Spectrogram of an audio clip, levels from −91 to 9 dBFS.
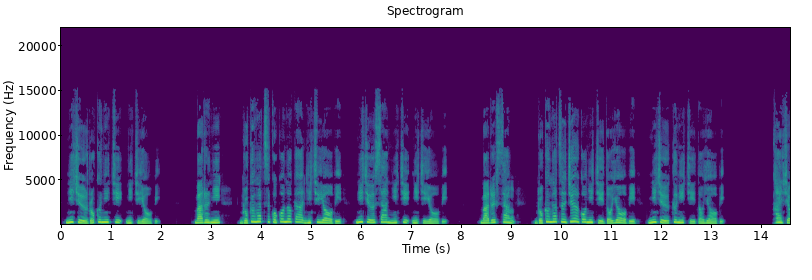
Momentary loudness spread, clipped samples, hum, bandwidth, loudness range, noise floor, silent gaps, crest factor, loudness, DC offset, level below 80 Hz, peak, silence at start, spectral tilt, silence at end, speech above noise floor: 9 LU; under 0.1%; none; 13 kHz; 3 LU; -86 dBFS; none; 14 dB; -14 LUFS; under 0.1%; -70 dBFS; 0 dBFS; 0.1 s; -7 dB/octave; 0 s; 74 dB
